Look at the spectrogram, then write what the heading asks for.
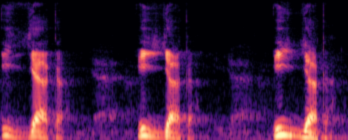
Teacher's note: Little bit stress on the ya because it has a shadda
